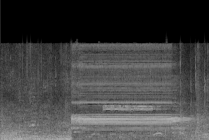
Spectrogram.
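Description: Electronic scoreboard buzzer sounding one steady tone for about two and a half seconds, starting abruptly about a second and a half in, signalling that time has run out in the wrestling bout.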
